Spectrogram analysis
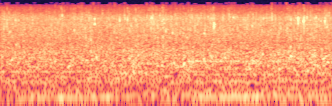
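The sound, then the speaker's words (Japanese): Hot spring water flows in a soft, continuous rushing trickle that stays faint and even throughout, with no voices. “これは温泉のお湯です。”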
